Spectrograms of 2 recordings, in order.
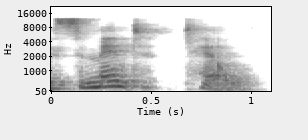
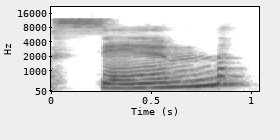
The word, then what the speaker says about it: Cementel: So there was a brand called Cementel, but some people used to say Cementel. And I'd be like, no, like Sem-in-tel, like cement intelligence.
